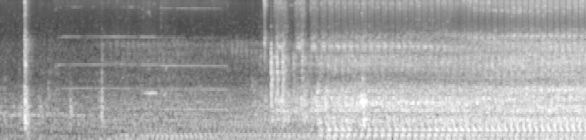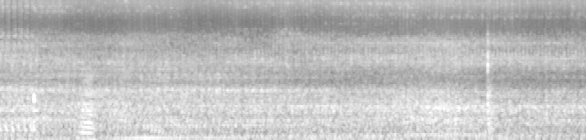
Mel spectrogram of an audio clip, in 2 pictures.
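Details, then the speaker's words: Honda Beat FI eSP scooter CVT after replacing worn roller housing (pulley) and slider that caused rough noise: engine catches after a few seconds and settles into an even, smooth run with no rattle; CVT now healthy. "oke udah suaranya Udah halus jadi kerusakan terletak pada rumah roller Ya Bro"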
